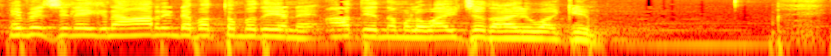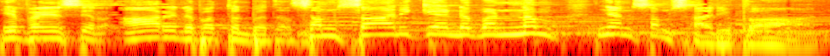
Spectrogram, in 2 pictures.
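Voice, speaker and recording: A man's voice: high-pitched, sing-song, normal speed, faint music behind. A man with a Malayalam accent preaching a Bible study sermon, leading the congregation to repeat phrases back and exclaiming hallelujah and praise often. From India. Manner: repetitive call-and-response, leads congregation in repeating phrases. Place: hot room with lights and fans.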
